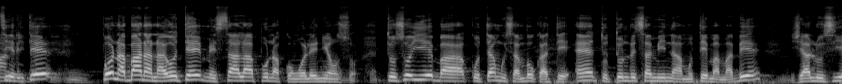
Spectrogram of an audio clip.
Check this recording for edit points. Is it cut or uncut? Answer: cut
